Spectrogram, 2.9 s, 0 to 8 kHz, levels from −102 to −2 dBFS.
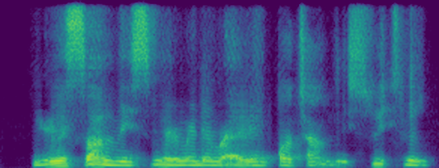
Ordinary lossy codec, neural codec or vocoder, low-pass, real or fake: none; codec, 16 kHz, 1 kbps, FreqCodec, smaller model; none; fake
